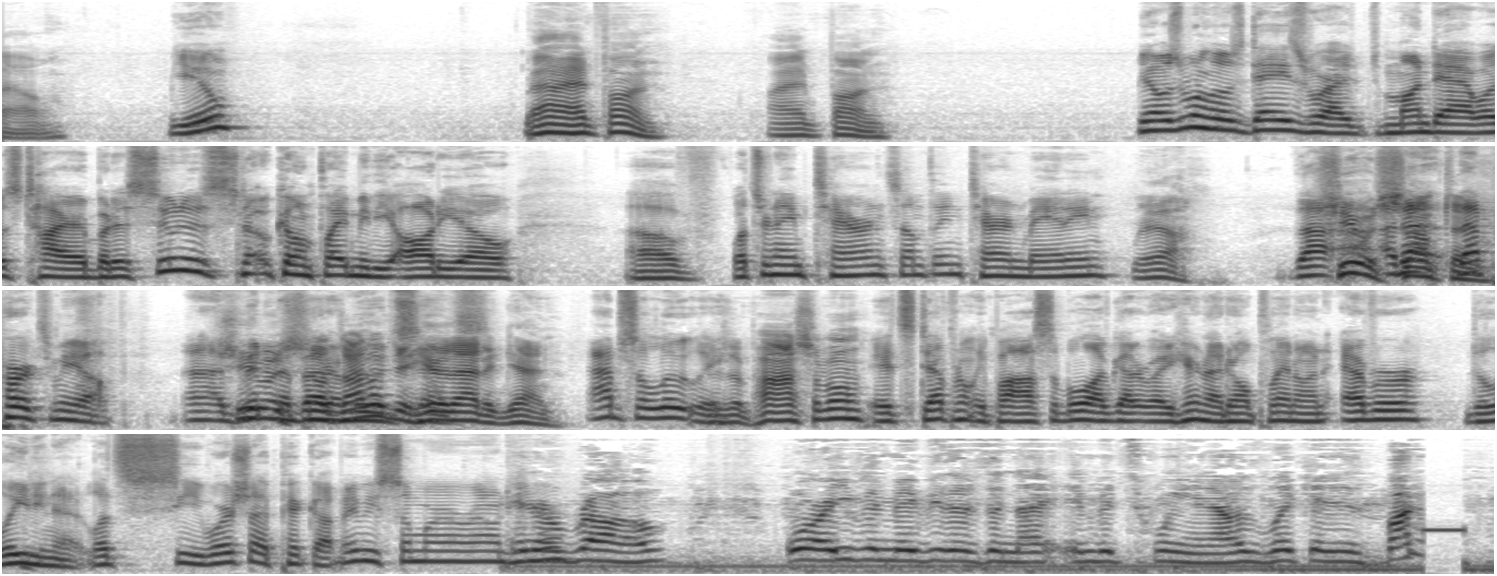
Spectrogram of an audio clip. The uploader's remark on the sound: ON THE PHONE!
